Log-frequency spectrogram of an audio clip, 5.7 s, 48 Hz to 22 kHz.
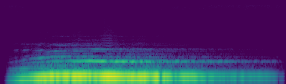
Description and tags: rnd moan30
ambient organic moan sound
ambience, organic, ambient, moan, atmosphere, outdoor, dark, random, horror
